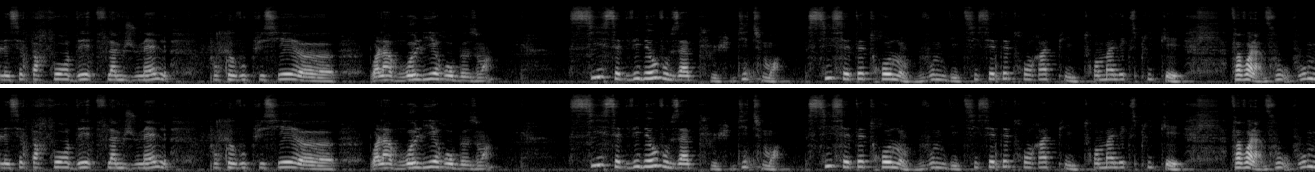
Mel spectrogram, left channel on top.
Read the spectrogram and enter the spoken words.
7 parcours des flammes jumelles pour que vous puissiez relire au besoin. Si cette vidéo vous a plu, dites-moi. Si c'était trop long, vous me dites. Si c'était trop rapide, trop mal expliqué. Enfin voilà, vous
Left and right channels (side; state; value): both; identical; correlation 1.00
